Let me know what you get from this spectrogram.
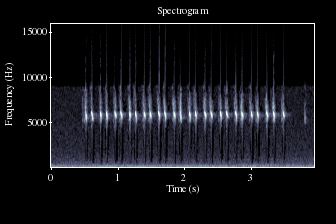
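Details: A single three-second run of about twenty-five high, crisp, evenly repeated pulses from the spotted-wing hairy cricket, ending with one isolated tick.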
